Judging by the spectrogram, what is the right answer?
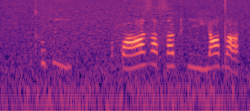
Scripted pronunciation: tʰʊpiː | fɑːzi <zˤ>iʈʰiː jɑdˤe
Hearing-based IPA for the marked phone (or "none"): sˤ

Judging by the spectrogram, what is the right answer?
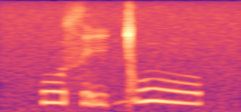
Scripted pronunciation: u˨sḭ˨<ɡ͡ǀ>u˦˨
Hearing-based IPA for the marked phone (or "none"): ɡ͡ǀ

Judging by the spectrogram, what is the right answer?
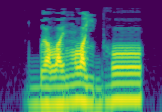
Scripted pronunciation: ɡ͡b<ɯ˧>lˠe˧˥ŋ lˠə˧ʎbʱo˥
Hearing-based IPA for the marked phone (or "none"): ə˧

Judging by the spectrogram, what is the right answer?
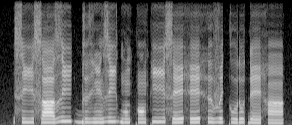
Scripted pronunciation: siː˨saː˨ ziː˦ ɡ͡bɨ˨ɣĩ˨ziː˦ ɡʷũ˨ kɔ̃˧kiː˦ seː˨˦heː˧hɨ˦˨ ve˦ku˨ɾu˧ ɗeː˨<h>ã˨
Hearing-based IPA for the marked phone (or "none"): h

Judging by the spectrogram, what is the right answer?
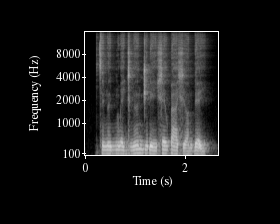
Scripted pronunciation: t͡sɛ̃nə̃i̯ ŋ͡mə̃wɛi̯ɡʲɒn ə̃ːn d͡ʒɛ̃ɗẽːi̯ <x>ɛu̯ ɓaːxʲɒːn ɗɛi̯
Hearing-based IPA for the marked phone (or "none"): x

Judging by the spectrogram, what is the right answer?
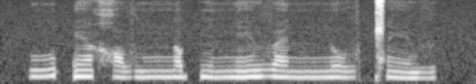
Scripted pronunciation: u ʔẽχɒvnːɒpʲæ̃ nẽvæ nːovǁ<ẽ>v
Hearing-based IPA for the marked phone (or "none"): ẽ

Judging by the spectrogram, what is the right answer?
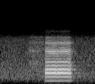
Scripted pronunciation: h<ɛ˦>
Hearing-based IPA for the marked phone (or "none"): ɛ˨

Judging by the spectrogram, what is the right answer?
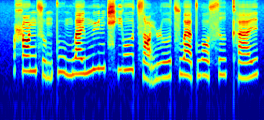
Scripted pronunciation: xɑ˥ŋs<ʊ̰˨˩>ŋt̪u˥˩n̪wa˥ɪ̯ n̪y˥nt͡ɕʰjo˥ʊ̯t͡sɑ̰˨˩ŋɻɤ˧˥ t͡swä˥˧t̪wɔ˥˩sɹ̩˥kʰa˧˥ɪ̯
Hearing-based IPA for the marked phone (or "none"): ʊ̰˨˩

